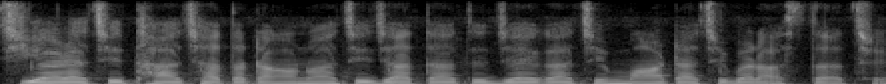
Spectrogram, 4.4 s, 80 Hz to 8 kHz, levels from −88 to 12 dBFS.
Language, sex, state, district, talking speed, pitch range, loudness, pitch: Bengali, female, West Bengal, Purulia, 190 wpm, 155-165 Hz, -33 LUFS, 160 Hz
